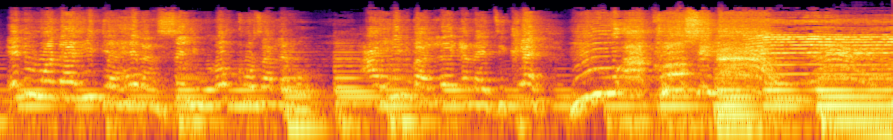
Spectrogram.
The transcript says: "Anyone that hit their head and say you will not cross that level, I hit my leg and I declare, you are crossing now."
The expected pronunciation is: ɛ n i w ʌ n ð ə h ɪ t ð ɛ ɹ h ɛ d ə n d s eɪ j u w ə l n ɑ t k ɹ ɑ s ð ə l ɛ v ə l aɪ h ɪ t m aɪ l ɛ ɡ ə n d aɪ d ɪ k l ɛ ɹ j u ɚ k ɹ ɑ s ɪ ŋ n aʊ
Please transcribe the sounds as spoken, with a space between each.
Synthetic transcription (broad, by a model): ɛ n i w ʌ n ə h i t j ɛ h ɛ d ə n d s eɪ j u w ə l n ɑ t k ɑ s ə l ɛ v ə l aɪ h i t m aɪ l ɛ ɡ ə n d aɪ d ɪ k l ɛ j u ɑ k ɑ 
